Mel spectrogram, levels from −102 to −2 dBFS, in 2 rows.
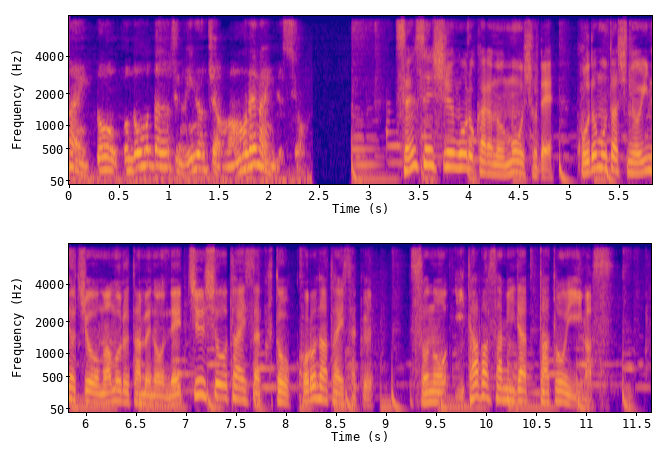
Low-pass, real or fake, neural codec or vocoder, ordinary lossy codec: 7.2 kHz; fake; codec, 44.1 kHz, 7.8 kbps, Pupu-Codec; Opus, 64 kbps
